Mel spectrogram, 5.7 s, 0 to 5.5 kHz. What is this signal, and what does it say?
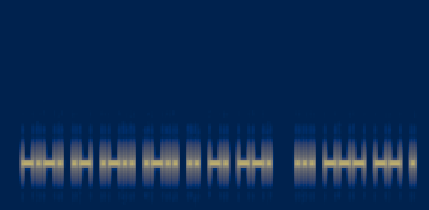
Morse code, heard as a keyed tone, about 25 wpm, 600 Hz. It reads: CALLING SOME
